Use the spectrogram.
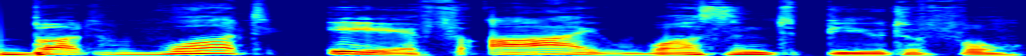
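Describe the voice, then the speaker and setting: In a put-on character voice, a man speaks with a resonant sound at medium pitch. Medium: read story. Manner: calm, measured, faintly amused.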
